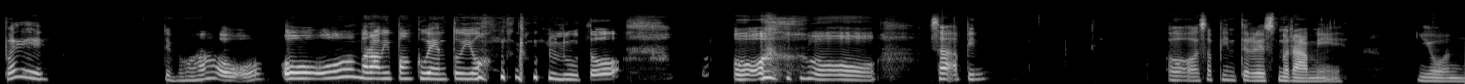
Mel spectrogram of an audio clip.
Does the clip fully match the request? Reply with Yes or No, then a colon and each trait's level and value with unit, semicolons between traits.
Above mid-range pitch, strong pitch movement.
Yes: high, 230 Hz; wide, 5.9 semitones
